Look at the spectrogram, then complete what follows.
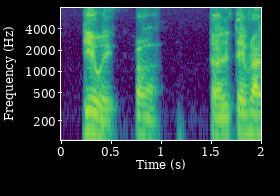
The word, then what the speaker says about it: Dewey: Dewey, pronuncia Dewey. Dewey, pronto.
